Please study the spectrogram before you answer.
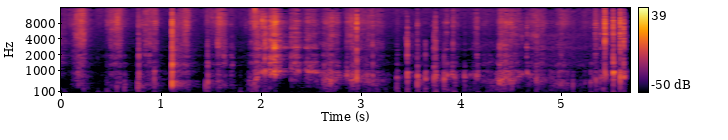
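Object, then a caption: Small cosmetic jar with metal lid. Long nails scratch and rub the gold metal lid and rim of a small round white cosmetic jar held in one hand. The result is a fast, dense run of dry scratches, scrapes and short tapping clicks centered in the midrange, with one sharper, louder click early on. Each contact stops almost instantly with no ring.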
